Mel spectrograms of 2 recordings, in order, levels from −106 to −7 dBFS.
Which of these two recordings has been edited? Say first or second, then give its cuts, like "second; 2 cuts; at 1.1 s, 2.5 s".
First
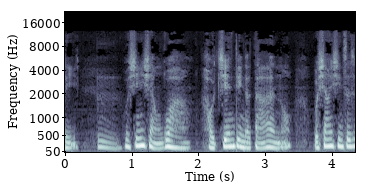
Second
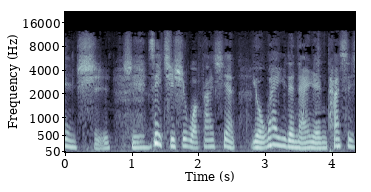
second; 1 cut; at 2.8 s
